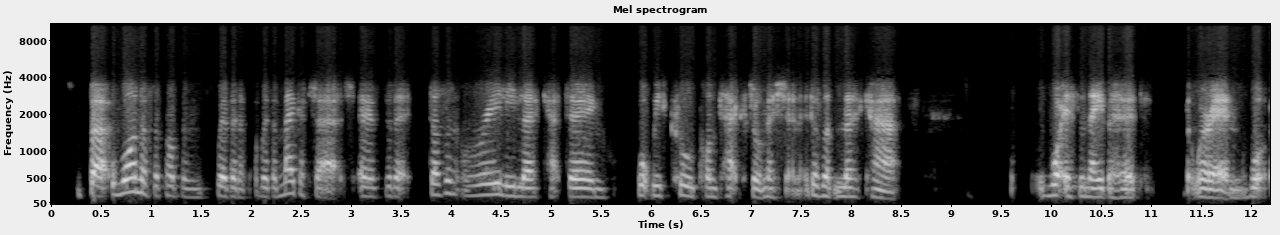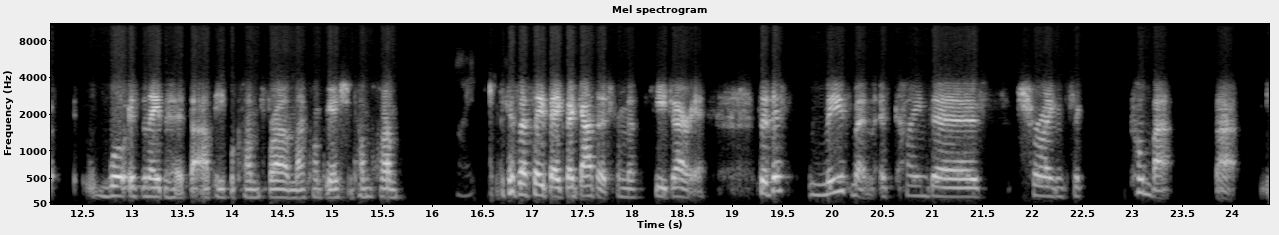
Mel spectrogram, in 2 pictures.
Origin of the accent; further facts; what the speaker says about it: Nuku'alofa, Tongatapu, Tonga; born there; And I said, I was born in Nuku'alofa.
